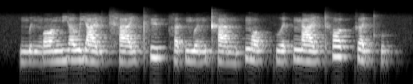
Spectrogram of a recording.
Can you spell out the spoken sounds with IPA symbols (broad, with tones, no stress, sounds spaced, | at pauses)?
m ɪ˨ ŋ ɔː˨˧ n j ɐ˧ w j aː˨ j t͡sʰ aː˨˥ j t̪ʰ yː˥ p̚ h ɐ˨˥ t̚ m ɵ˨˥ n kʰ aː˨ n ɪ˥ k̚ m ɔː˨ p̚ kʷ ɛː˨˥ k̚ ŋ aː˨˧ j t̪ʰ ɔː˥ t̚ k ɐ˨˧ j kʷʰ ɐ˨˥ k̚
